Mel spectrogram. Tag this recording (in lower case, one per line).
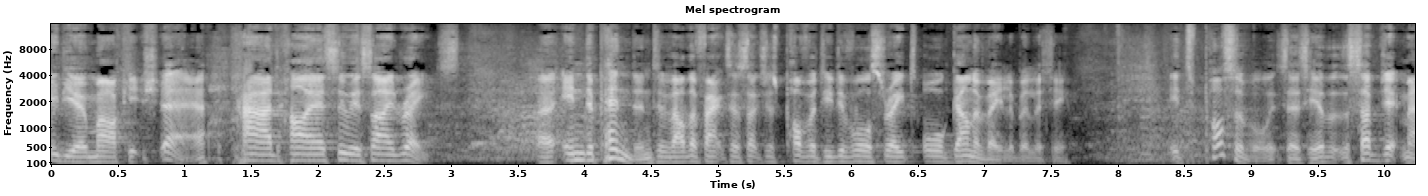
speech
